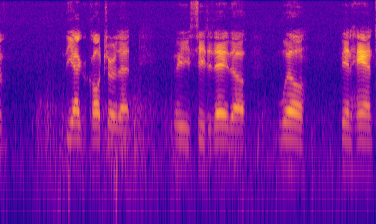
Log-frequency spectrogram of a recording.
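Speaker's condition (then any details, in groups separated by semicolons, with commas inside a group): Cerebral palsy, spastic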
